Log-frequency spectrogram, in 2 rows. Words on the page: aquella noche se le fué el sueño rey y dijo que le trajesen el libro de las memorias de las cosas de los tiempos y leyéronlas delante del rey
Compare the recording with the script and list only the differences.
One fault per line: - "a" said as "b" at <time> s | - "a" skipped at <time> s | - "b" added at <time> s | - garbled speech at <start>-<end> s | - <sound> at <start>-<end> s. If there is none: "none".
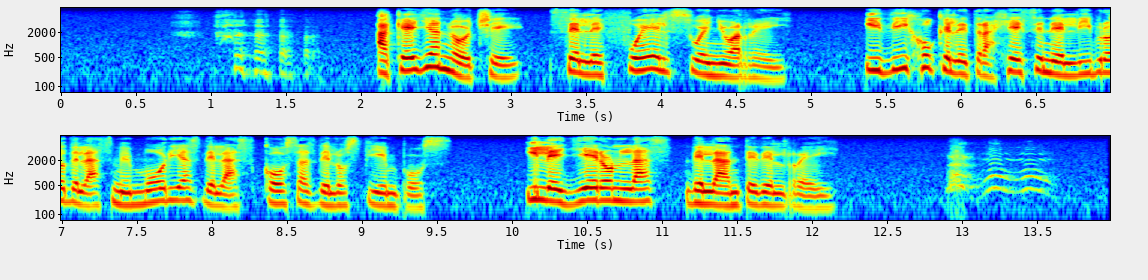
- laugh at 0.8-1.8 s
- bark at 12.9-13.7 s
